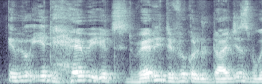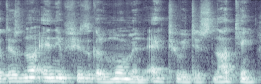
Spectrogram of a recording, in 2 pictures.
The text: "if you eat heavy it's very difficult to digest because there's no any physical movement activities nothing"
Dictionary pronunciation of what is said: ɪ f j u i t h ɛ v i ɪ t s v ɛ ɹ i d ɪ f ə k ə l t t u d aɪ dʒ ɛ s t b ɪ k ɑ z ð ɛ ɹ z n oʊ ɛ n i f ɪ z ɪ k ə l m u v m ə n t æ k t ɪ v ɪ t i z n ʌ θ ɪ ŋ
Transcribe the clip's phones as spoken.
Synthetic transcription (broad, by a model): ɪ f j u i t h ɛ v i ɪ t s v ɛ ɹ i d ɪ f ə k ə l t t u d aɪ dʒ ɛ s t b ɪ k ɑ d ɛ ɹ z n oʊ ɛ n i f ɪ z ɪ k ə l m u m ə n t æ k t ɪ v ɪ t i s n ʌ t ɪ ŋ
